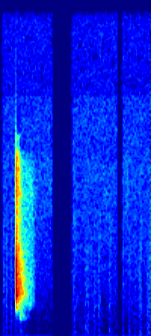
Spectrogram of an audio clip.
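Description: A single brief, sharp click about a fifth of a second in; otherwise near silence.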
